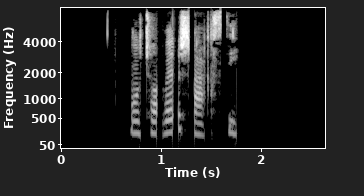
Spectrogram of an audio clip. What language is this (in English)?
Persian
